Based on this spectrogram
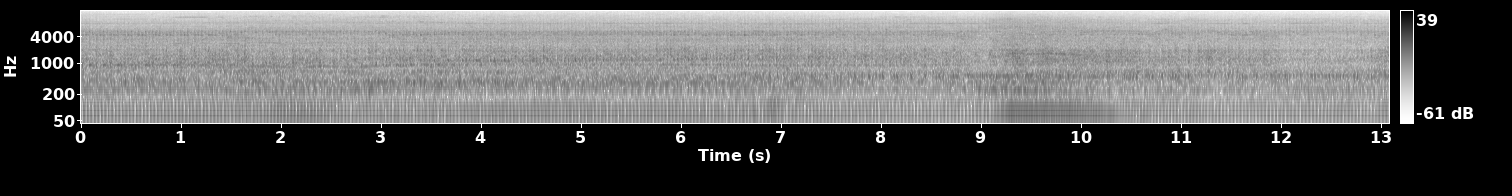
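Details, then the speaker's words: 2008 Ford Focus 1.8 TDCi after fitting new serpentine belt (old one edge-worn at 18 months, 30,000 km; tensioner suspected): steady diesel idle clatter with no belt squeal or chirp; belt runs correctly in all pulleys. "So it looks pretty good. We're in all the pulleys, in all the grooves, all go around the right way."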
